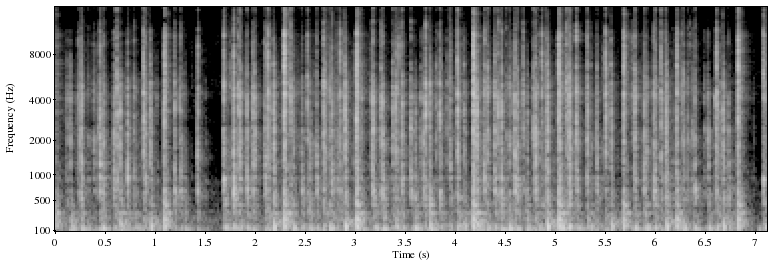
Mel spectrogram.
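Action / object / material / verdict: tap / plastic keyboard / plastic / none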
